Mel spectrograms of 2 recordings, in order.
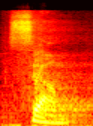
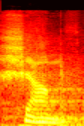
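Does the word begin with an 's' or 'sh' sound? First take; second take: s; sh. First: The word begins with an 's' sound. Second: The word begins with a 'sh' sound. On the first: This is the regional spoken form of the word. "वहां इसे लिखा गया है" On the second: This is the standard form of the word. "सही शब्द है क्या"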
